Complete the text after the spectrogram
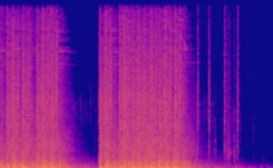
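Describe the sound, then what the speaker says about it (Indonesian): Rapid automatic gunfire from a video game, dense bursts that cut off briefly then resume loud before tapering to scattered shots and fading near the end. "Itu siapa sih yang ribut nembak-nembak mulu nih?"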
